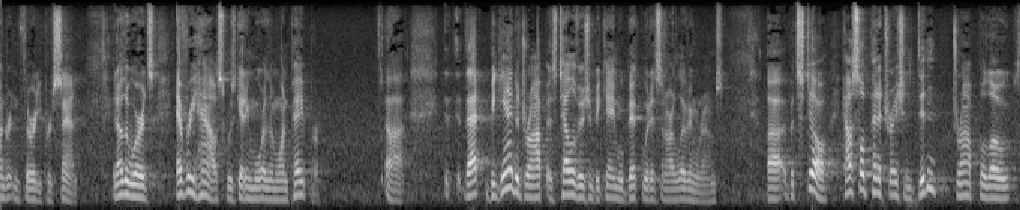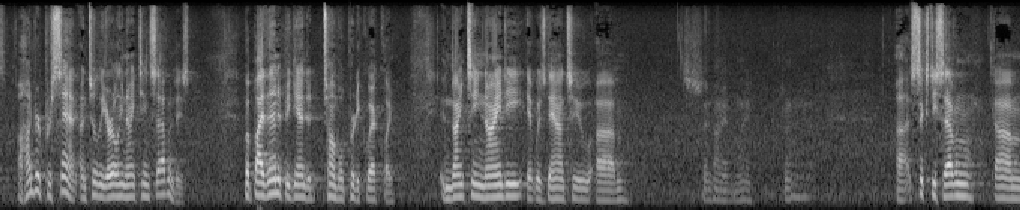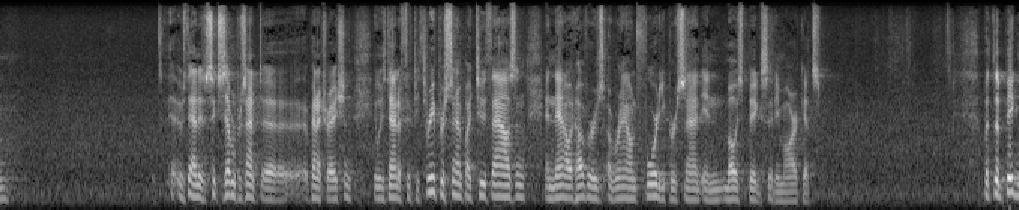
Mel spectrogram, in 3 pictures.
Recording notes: The podcast is an excerpt from a presentation. Gave the presentation at the 2010 Paper Recycling Conference & Trade Show in June.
